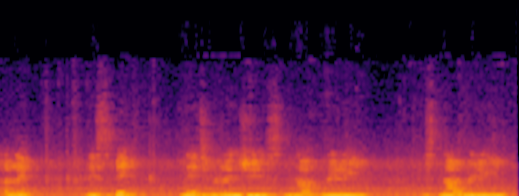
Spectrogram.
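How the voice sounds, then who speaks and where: Woman, from Taiwan, non-native English, halting, mellow, distant echoey mic. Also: medium pitch, flat delivery, a little hiss or hum. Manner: halting, searching for English words. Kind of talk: panel discussion answer. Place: event hall. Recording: echoey hall, distant mic, dull sound.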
